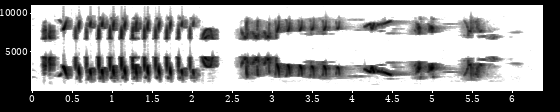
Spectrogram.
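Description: Songbird chirping: a fast trill of about ten notes a second lasting some two seconds, a second shorter trill, then a few separate chirps including one that slides downward.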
